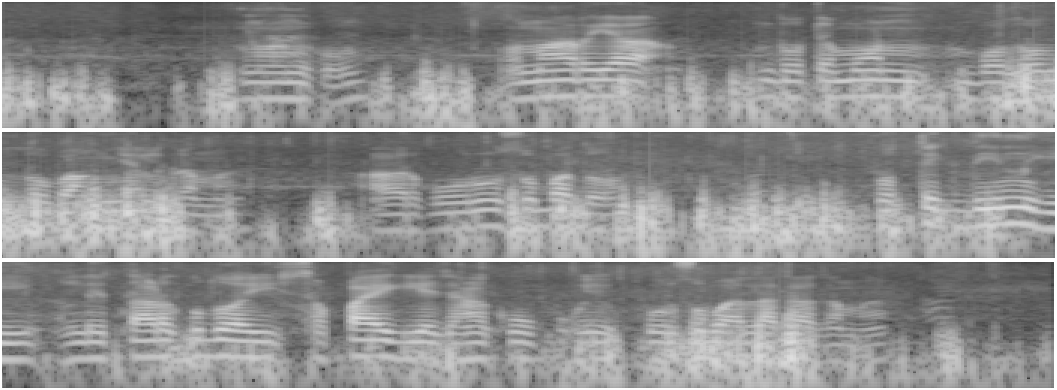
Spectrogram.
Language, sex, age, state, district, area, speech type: Santali, male, 30-45, West Bengal, Birbhum, rural, spontaneous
